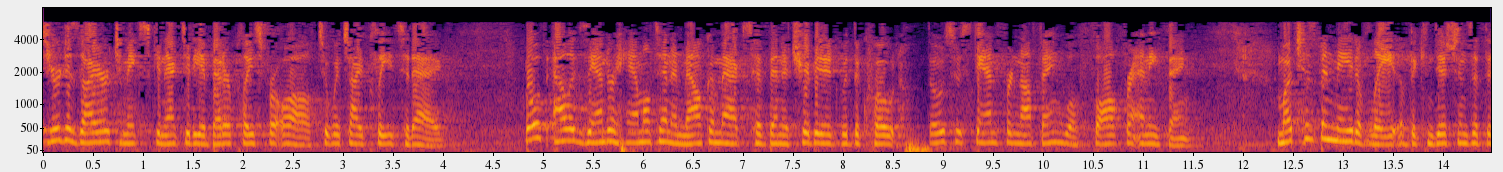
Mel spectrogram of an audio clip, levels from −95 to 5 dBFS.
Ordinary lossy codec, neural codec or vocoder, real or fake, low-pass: MP3, 24 kbps; none; real; 7.2 kHz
